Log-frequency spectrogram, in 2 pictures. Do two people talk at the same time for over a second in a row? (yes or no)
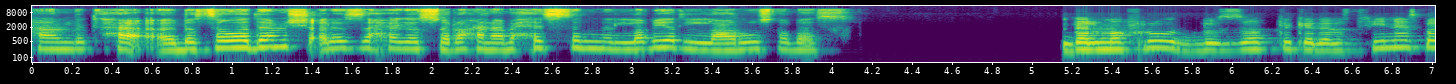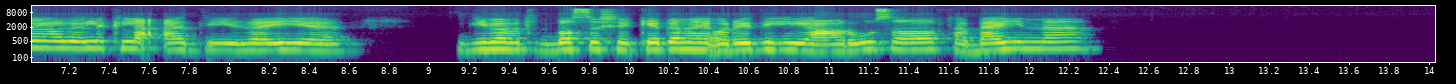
no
